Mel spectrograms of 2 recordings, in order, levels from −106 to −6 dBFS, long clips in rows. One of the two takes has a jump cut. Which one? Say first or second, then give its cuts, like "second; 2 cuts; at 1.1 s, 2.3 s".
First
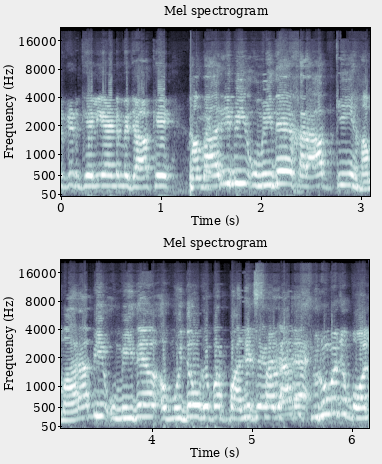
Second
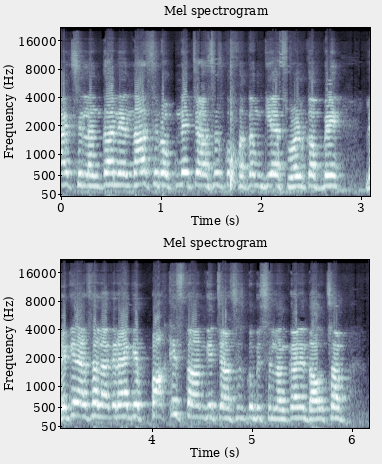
first; 1 cut; at 1.2 s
